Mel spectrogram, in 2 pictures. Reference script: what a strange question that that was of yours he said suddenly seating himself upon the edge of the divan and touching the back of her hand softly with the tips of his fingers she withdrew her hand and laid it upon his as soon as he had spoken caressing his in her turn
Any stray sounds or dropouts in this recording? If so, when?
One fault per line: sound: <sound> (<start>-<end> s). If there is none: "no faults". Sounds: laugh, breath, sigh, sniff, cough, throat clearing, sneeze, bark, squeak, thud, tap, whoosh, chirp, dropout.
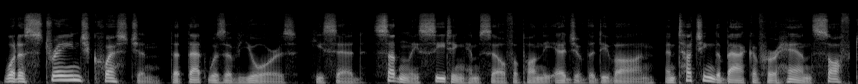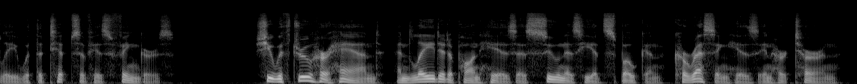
no faults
